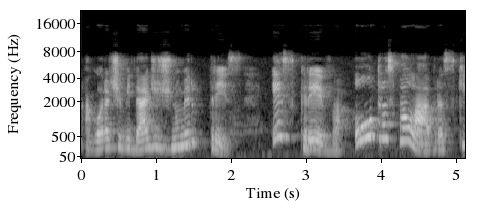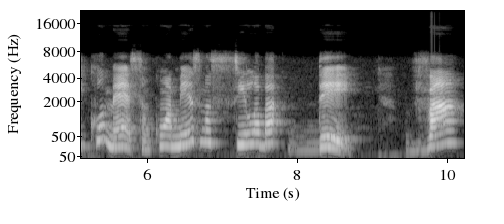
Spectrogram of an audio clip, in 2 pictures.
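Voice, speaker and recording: A woman primary school teacher with a Brazilian Portuguese accent, giving a video lesson to young children and stretching out syllables in a slow, sing-song way. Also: a little high, very animated, bright, forceful tone, muffled recording.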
